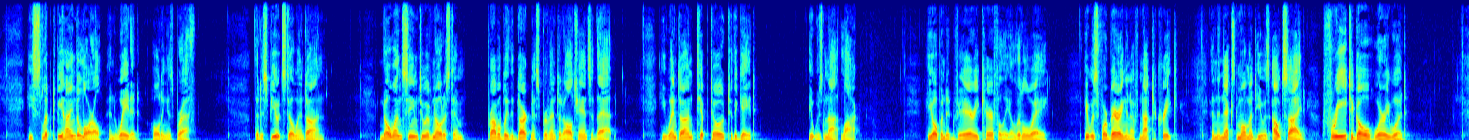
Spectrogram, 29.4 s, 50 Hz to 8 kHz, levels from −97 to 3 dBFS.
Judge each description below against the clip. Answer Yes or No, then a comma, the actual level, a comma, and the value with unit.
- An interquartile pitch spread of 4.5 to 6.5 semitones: Yes, wide, 5.6 semitones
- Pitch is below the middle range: Yes, very low, 95 Hz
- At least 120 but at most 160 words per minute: Yes, average, 145 wpm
